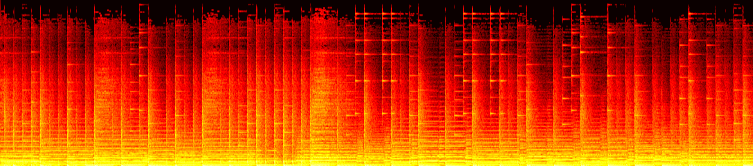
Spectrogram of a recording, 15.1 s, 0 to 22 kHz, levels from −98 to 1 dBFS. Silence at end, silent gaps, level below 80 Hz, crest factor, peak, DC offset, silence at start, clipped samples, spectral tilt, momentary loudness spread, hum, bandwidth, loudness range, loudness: 0 s; none; -24 dBFS; 14 dB; 0 dBFS; 0.4%; 0 s; under 0.1%; -5.5 dB/octave; 3 LU; none; over 20 kHz; 1 LU; -14 LUFS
